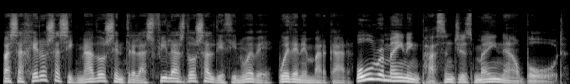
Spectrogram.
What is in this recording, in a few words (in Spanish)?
Embarque, Announcements; CanaryFly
